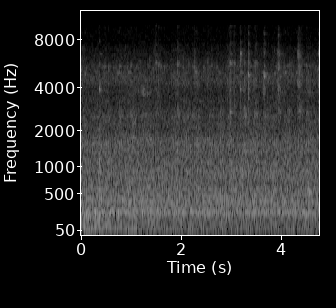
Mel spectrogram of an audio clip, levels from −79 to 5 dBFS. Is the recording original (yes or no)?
yes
